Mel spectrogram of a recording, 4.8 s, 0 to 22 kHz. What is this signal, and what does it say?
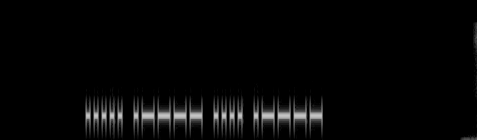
Morse code, heard as a keyed tone, about 30 wpm, 700 Hz. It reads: 51H1
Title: Four Challenging Letter-Number Combinations 30wpm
